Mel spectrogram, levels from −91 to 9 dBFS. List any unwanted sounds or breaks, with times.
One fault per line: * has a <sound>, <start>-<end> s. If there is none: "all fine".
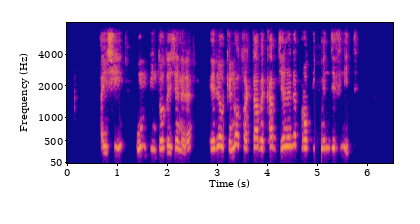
* has a dropout, 5.0-5.1 s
